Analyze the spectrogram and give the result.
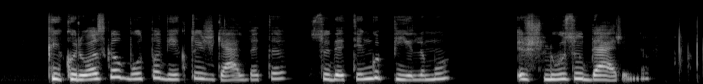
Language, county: Lithuanian, Vilnius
